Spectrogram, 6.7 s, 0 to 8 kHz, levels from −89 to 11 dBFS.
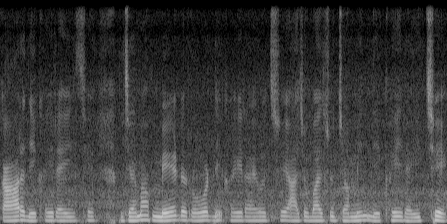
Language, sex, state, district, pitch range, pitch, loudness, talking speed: Gujarati, male, Gujarat, Gandhinagar, 135-145 Hz, 140 Hz, -20 LUFS, 135 wpm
